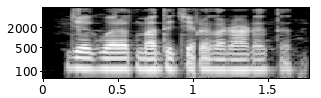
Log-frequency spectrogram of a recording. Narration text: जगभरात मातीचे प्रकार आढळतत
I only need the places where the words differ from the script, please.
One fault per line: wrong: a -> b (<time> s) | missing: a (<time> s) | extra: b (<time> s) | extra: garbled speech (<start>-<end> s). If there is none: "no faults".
no faults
